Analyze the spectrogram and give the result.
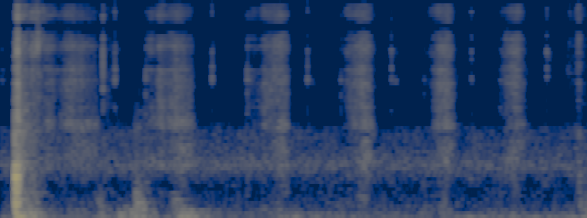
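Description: A thin craft knife blade slices repeatedly in parallel cuts through a palm-sized, solid pink kinetic sand dog face molded and held in the hand. The opening cut is the sharpest and loudest, followed by a steady series of quieter, soft, crunchy scraping strokes with a bright hiss.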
